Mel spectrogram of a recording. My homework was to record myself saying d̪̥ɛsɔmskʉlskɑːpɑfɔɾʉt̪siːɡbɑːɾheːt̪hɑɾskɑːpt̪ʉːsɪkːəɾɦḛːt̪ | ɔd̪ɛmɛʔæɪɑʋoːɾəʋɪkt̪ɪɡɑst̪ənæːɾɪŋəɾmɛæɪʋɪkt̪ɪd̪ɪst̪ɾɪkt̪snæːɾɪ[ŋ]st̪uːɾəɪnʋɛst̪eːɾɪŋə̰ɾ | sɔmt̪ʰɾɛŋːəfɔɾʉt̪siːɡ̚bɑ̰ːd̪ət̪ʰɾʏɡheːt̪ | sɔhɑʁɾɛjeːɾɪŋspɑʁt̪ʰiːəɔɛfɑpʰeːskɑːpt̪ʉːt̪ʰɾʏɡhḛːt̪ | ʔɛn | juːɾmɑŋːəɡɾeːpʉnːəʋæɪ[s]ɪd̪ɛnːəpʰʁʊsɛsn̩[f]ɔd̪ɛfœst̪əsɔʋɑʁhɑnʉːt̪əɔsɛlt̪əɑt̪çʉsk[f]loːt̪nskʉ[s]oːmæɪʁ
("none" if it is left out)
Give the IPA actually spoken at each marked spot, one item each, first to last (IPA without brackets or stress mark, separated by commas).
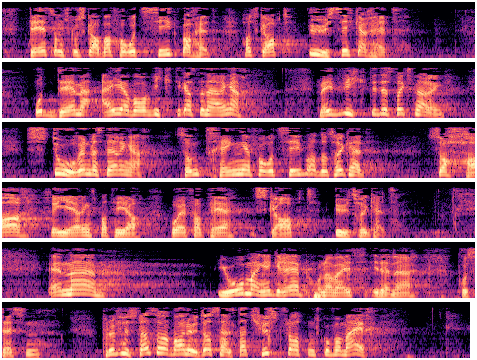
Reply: ŋ, s, f, f, f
